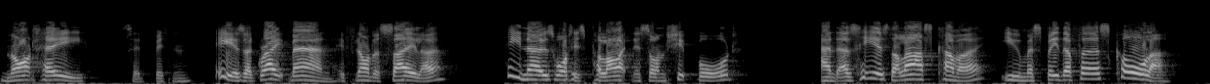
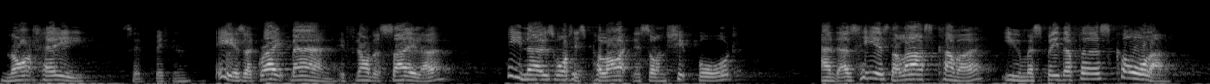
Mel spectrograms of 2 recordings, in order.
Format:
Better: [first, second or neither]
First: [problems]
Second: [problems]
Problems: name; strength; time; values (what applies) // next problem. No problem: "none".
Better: first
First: none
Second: room echo; dies away in 1.4 s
